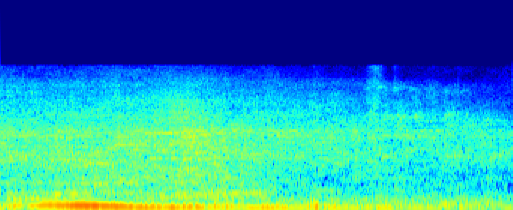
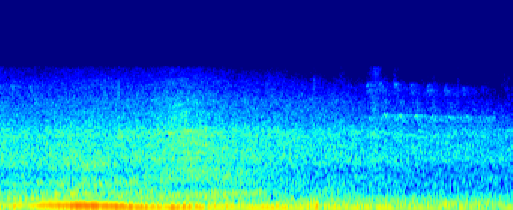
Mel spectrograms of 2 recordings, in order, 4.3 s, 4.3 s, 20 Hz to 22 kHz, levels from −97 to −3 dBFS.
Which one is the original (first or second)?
second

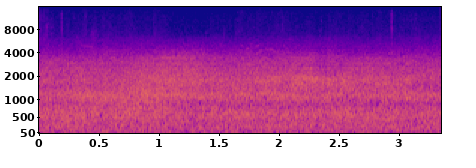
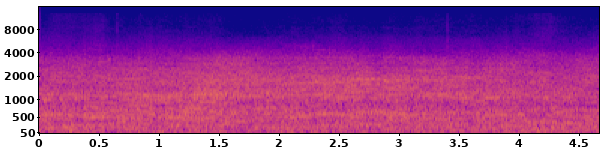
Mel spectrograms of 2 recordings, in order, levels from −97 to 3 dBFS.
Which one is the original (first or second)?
first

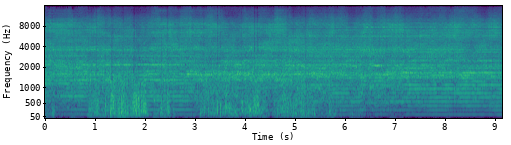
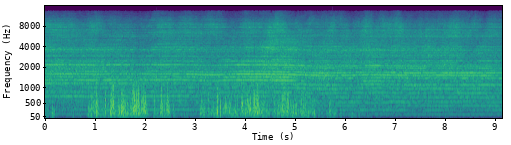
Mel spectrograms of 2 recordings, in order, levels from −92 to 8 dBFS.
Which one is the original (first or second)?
second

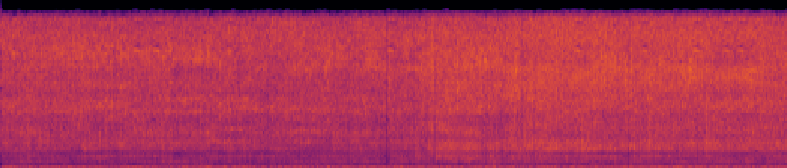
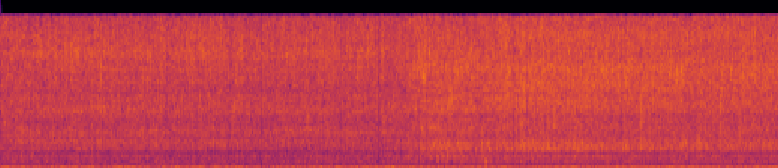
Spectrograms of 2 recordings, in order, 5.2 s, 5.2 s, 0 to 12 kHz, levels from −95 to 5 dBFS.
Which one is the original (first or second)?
second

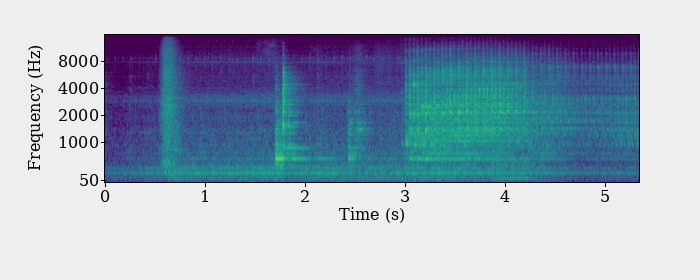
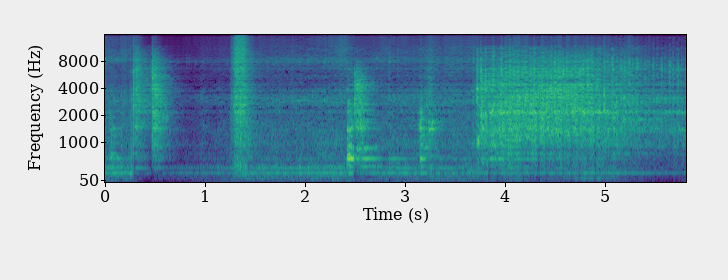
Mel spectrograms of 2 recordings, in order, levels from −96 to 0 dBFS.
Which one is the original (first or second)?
first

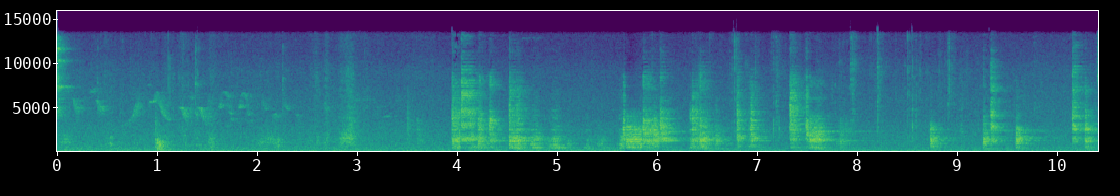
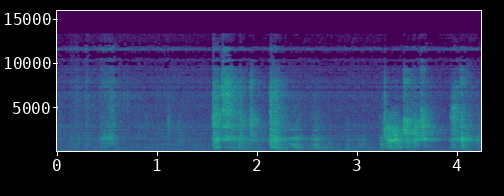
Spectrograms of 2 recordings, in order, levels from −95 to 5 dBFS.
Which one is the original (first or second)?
first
